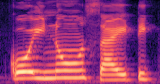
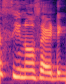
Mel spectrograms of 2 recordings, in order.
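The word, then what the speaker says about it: coenocytic: अगर ऐसे देखोगे तो कोइनोसाइटिक भी होता है, लेकिन सिनोसाइटिक अगर देखेंगे तो इसमें ओ क्या हो जाता है, छूट जाता है, साइलेंट हो जाता है, ठीक है। तो इसे सिनोसाइटिक बोलो या फिर आप बोल सकते हो कोइनोसाइटिक, आपको याद रखना है।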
